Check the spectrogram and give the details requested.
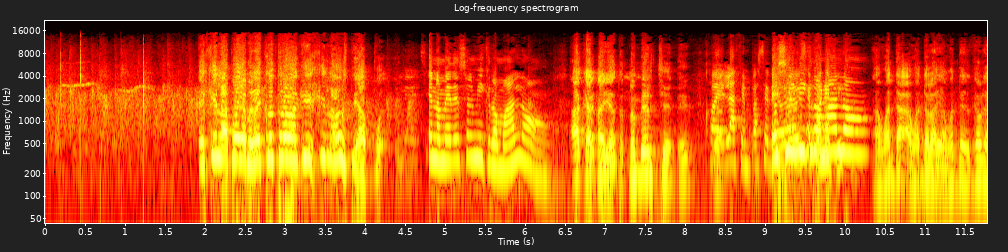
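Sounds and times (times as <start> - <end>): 
audience applause: 0.0 - 4.8
speech: 1.9 - 11.7.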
